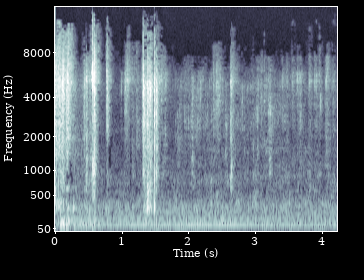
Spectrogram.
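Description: A few short, soft rustles and crackles, three or four in the first three seconds, as shredded cheese is handled by hand and scattered over a layer of spinach in a roasting pan. After that it is quiet apart from a faint low hum.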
